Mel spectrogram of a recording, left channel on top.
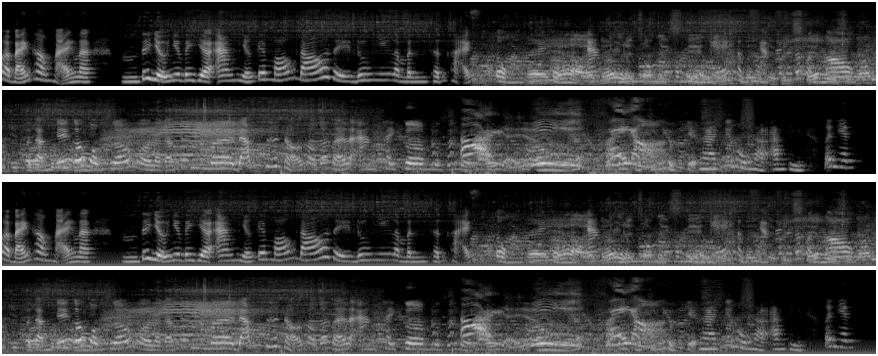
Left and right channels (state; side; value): noise; right; hum, 21 dB below the sound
